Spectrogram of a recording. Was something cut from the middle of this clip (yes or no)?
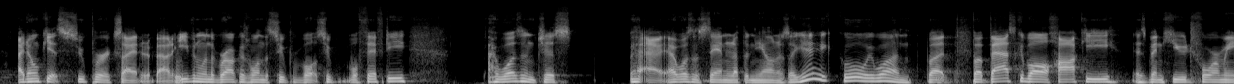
yes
